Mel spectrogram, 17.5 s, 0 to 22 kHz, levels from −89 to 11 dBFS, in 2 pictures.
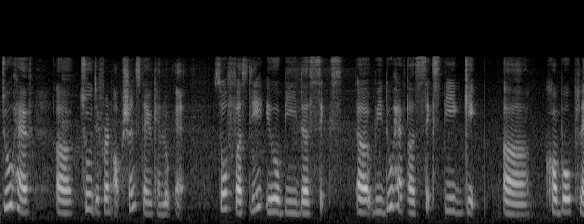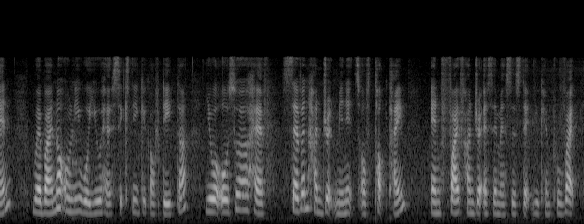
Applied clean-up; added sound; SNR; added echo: none; none; none; none.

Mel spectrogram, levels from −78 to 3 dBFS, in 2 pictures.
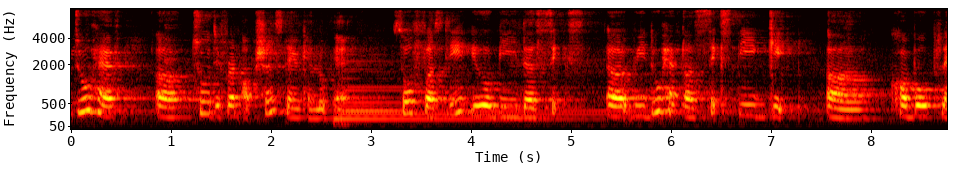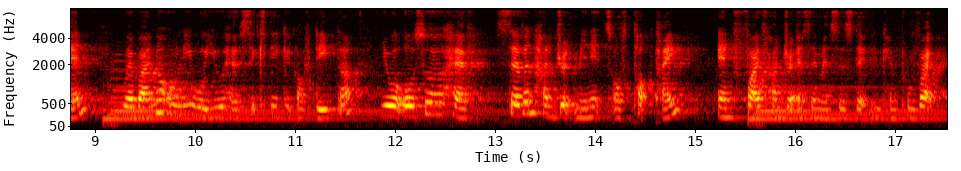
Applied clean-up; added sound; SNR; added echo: none; Electric guitar / Strum; 18 dB; reverberation time 1.1 s.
